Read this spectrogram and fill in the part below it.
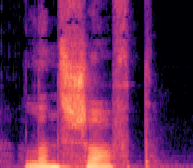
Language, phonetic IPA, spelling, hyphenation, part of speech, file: Ukrainian, [ɫɐnd͡ʒˈʃaft], ландшафт, ланд‧шафт, noun, Uk-ландшафт.ogg
- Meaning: landscape (portion of land or territory which the eye can comprehend in a single view)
